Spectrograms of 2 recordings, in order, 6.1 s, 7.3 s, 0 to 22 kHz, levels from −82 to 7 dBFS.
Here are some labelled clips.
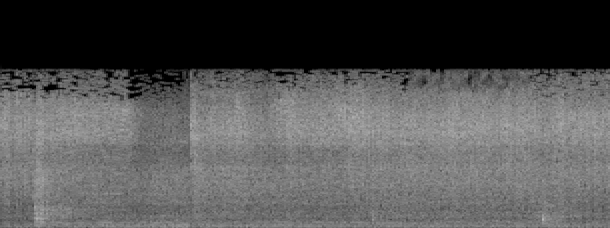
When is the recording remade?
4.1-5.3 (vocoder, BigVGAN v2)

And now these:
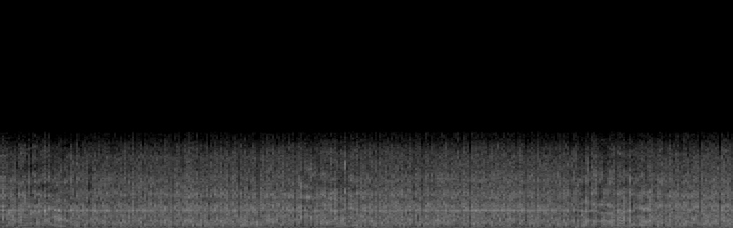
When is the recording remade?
0.0-0.7 (codec, SNAC); 3.0-3.6; 5.7-6.5

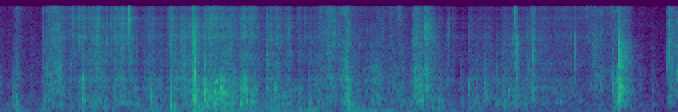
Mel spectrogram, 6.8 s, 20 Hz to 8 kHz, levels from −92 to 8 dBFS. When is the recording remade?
0.6-3.2 (codec, SNAC); 4.3-5.9

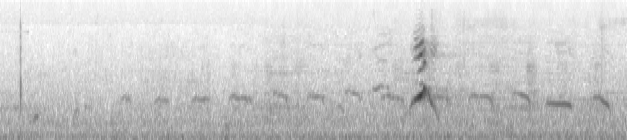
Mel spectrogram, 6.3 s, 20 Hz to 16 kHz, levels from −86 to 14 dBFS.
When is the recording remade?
2.5-3.1 (autoencoder, DAC-VAE); 4.8-5.4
